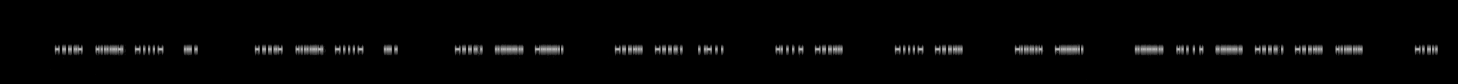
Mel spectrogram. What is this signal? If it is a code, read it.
Hellschreiber (Feld-Hell, 122.5 baud), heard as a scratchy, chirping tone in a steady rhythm, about 1950 Hz. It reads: AGN? AGN? PSE RPT UR NR DE SV8FRQ K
